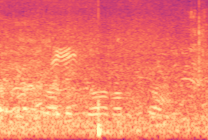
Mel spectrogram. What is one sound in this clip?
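A foot kicks a football with a sharp thud.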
